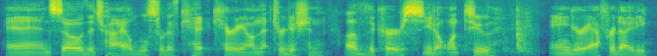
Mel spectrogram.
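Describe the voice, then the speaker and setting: Male professor, lowish voice, conversational and explanatory, informal history lecture with colloquial asides. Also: level tone, normal speed, a bit bright, a little hiss or hum.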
